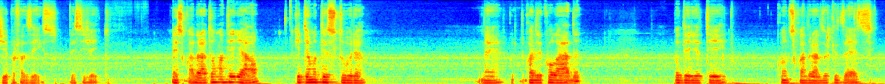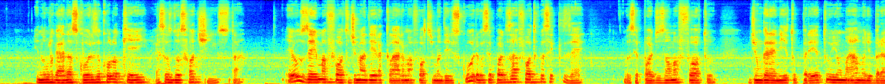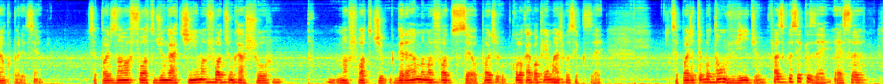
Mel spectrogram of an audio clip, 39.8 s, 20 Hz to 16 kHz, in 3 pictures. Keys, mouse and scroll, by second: 5.2-6.5 scroll down 1, 6.5-8.2 scroll up 1, 8.2-10.5 drag, 12.8 ctrl+z, 16.8-18.8 scroll down 1.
